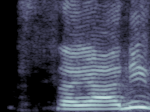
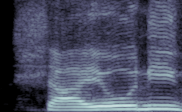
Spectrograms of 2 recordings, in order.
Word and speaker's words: Sayani: दूसरा सयानी गुप्ता नहीं, शायोनी गुप्ता।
